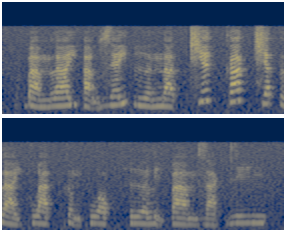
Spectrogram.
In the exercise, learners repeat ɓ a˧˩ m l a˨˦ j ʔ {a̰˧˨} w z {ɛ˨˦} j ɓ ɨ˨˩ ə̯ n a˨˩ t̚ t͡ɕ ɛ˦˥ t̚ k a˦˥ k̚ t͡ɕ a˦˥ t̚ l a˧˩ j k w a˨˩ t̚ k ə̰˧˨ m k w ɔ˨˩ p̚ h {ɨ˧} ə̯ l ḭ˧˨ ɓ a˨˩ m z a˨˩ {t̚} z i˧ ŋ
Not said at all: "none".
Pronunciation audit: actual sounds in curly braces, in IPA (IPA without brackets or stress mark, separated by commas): a̰˧˨, ɛ˨˦, ɨ˨˩, k̚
